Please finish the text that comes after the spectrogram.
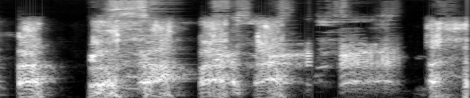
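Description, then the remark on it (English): A person lets out a rapid series of about six harsh, throaty coughs, loud, with short gaps between them and no talking, as if deliberately forcing or imitating a cough. “I would just keep coughing on people with my COVID.”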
